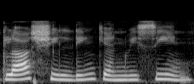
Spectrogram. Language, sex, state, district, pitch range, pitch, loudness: English, female, Assam, Kamrup Metropolitan, 210-240 Hz, 225 Hz, -16 LUFS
